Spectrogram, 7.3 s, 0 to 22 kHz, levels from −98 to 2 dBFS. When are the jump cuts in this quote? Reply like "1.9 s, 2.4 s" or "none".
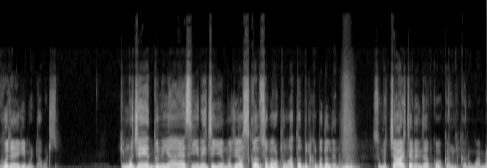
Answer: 5.2 s

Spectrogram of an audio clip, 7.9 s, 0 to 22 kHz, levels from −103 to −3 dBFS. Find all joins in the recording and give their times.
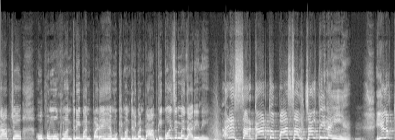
4.3 s

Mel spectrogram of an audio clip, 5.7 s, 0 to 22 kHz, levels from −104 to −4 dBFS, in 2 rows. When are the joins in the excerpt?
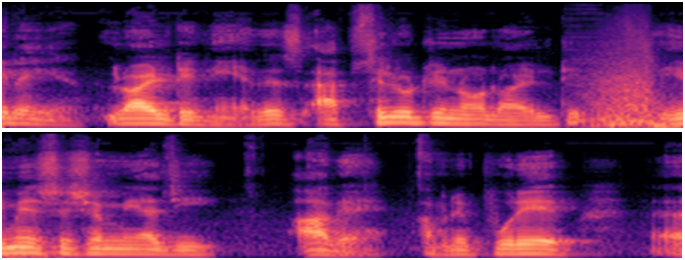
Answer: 2.6 s

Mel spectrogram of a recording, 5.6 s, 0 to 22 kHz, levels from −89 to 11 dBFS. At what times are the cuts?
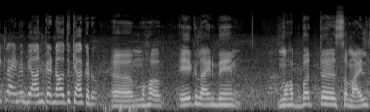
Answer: none

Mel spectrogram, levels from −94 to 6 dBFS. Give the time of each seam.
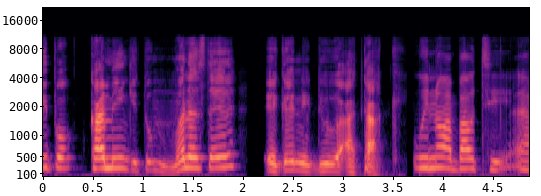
2.1 s, 3.6 s

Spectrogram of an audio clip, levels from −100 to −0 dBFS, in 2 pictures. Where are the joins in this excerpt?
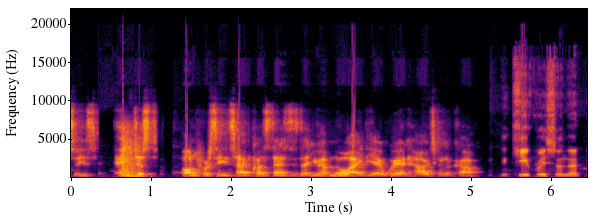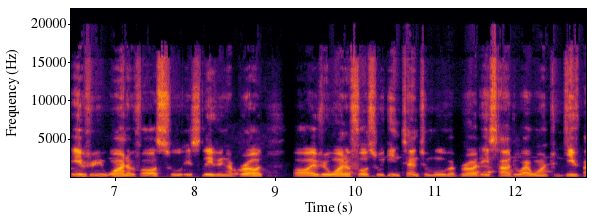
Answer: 5.3 s

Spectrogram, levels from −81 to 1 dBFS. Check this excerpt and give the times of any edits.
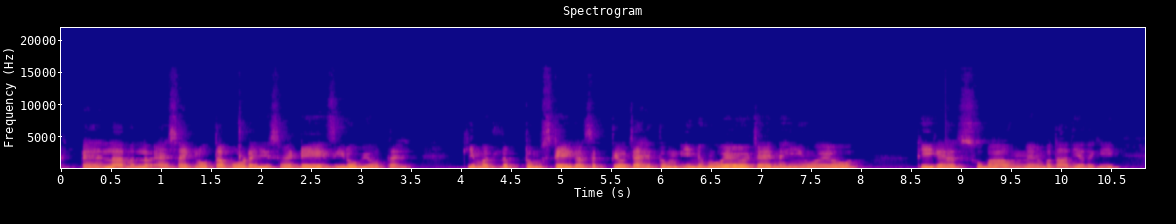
8.8 s

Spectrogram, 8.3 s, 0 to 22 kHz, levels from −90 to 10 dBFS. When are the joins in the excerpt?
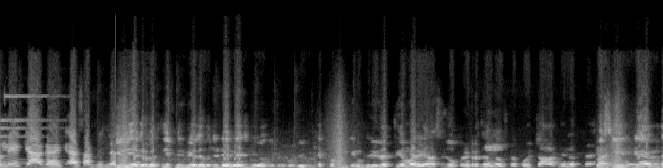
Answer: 1.5 s, 4.0 s, 7.5 s

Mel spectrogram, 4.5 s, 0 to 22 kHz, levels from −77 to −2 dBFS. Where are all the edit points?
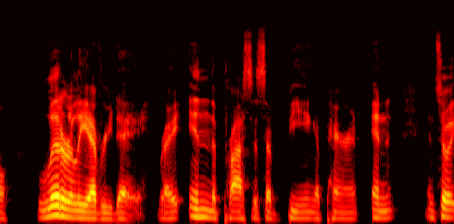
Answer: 3.6 s

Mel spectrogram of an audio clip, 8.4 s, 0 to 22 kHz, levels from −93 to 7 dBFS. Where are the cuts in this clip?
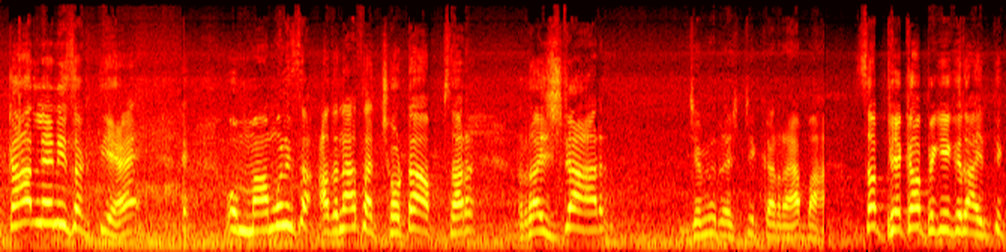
1.5 s, 6.9 s

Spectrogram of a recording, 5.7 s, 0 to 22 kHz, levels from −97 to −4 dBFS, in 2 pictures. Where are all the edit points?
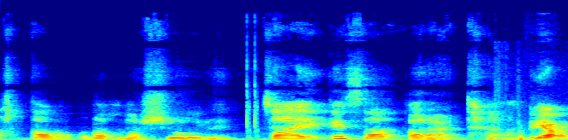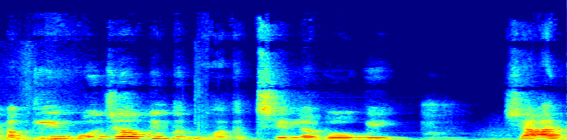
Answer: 2.6 s

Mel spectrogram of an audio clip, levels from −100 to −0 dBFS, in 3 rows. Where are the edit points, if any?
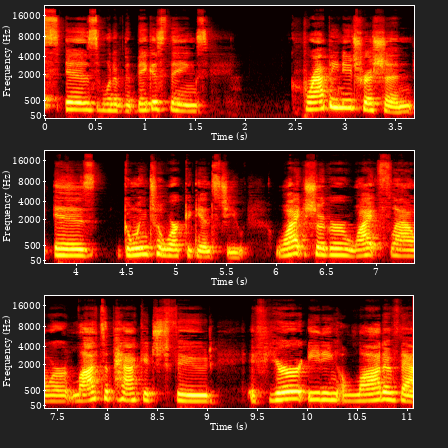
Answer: none

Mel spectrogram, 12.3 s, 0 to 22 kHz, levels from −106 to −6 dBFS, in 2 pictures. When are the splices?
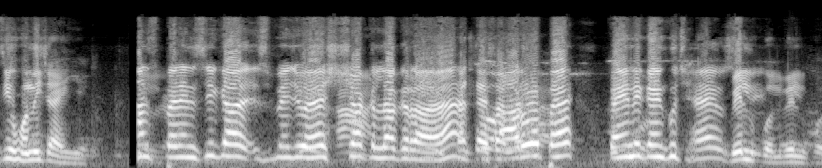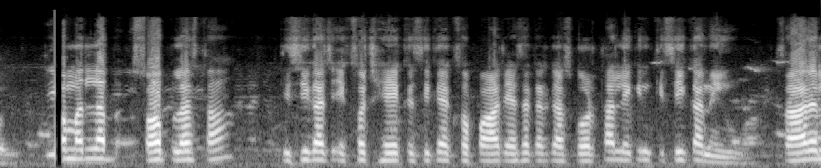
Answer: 1.1 s, 6.6 s

